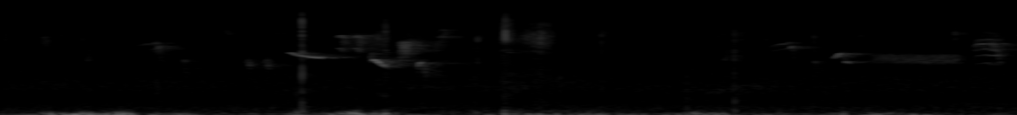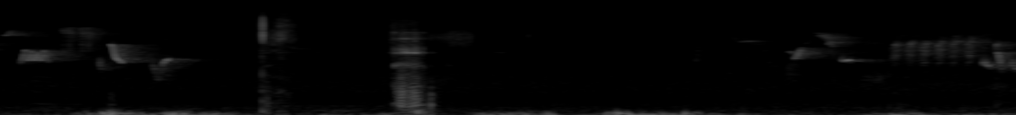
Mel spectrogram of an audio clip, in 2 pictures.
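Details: Wild birds singing outdoors while plants are watered: high bright chirps and short warbled phrases scattered throughout, with splashing water bursts and low rumbling background noise.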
